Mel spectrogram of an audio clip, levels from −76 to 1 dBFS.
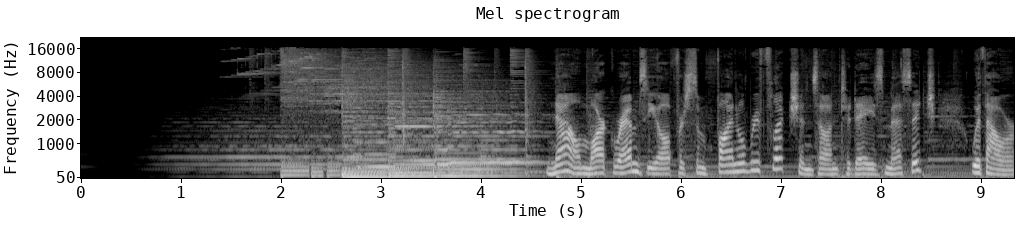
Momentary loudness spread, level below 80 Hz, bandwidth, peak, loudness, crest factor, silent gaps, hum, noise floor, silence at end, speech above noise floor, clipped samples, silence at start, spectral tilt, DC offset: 8 LU; -30 dBFS; 17 kHz; -2 dBFS; -19 LUFS; 18 dB; none; none; -74 dBFS; 0 s; 56 dB; under 0.1%; 1.2 s; -5 dB/octave; under 0.1%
